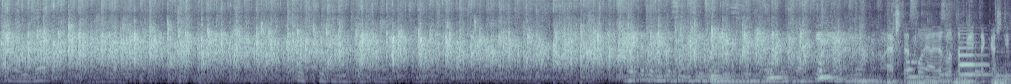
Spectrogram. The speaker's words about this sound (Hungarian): Lovasi András, nagyon szépen köszönöm, hogy itt voltál. Szeretnék kérni egy nagy tapsot az Andrásnak.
